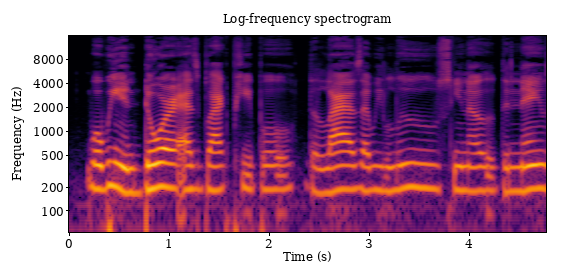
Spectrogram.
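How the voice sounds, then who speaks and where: Soft-spoken, a woman talks at a moderate pace and medium pitch in a flat monotone. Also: hardly any pauses. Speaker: rapper. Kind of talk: interview.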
